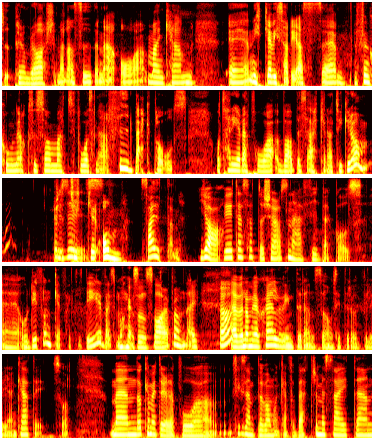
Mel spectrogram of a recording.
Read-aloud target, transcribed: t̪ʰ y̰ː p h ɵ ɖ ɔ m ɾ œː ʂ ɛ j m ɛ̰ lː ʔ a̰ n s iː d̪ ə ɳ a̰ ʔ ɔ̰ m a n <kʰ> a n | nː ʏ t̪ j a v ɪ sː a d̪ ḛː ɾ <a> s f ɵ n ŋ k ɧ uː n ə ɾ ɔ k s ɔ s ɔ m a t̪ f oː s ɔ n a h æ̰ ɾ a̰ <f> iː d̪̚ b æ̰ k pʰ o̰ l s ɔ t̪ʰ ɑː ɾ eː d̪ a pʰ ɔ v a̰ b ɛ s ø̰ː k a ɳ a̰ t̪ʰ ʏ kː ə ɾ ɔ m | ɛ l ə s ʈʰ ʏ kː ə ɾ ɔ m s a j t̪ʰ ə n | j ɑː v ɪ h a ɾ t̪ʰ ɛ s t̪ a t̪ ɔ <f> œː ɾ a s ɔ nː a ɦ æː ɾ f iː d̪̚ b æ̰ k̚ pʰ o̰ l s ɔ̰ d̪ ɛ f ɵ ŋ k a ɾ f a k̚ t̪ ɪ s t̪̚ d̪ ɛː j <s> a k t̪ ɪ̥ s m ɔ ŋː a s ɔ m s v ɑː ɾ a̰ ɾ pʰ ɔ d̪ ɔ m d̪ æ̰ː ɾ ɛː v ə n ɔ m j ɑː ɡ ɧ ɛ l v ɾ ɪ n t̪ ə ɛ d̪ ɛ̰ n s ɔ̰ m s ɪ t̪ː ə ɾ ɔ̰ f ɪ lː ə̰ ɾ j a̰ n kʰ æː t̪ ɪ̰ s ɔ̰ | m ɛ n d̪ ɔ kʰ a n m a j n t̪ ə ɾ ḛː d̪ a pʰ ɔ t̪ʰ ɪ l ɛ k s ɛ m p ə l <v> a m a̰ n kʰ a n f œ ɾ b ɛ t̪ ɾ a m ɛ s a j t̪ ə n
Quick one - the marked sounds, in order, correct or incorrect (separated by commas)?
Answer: correct, correct, correct, incorrect, incorrect, correct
